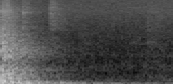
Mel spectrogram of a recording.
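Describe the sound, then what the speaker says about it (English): A single dull knock as the bottom of a newly installed interior door is tapped into place in its frame, sharp at first and fading quickly, close and alone. "I just need to tap in the bottom a little bit."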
